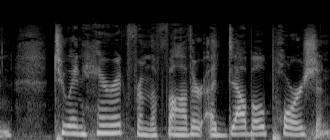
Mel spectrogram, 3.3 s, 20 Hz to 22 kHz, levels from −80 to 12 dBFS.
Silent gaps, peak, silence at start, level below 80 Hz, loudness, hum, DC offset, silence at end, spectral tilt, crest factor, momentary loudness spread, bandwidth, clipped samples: none; -8 dBFS; 0 s; -36 dBFS; -19 LUFS; none; 0.4%; 0 s; -6 dB/octave; 12 dB; 5 LU; 11 kHz; under 0.1%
